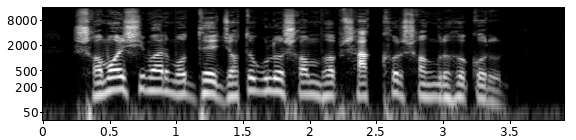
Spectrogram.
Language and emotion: Bengali, neutral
